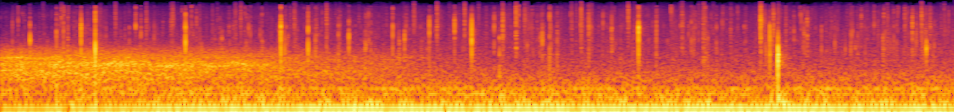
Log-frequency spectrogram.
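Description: A gentle fire crackles steadily, with scattered sharp pops and snaps over a soft, continuous low rumble, calm with no voices.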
